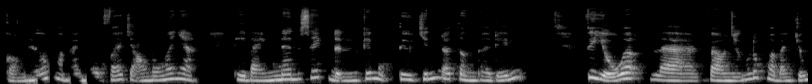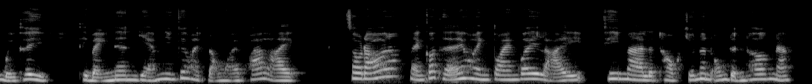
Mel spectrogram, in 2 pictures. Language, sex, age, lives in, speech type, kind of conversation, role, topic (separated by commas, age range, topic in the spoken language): Vietnamese, female, 25-29, Vietnam, read, expert-assistant, expert, Ý nghĩa của việc tham gia các hoạt động ngoại khóa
